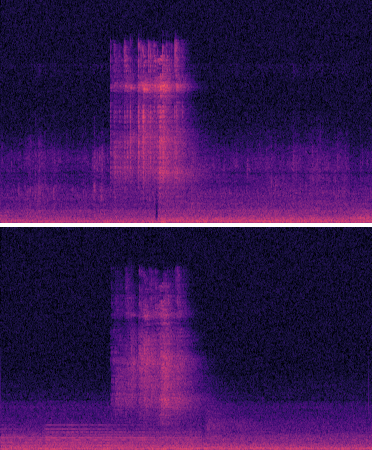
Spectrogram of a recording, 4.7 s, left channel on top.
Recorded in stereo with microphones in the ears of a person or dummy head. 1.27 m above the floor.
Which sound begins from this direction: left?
A dropped coin, at 1.4 s.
